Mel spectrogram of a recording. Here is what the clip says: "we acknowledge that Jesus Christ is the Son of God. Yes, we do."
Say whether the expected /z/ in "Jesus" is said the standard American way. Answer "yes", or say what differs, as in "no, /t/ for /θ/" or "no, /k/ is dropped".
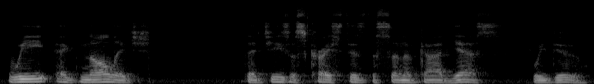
yes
